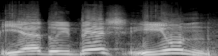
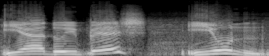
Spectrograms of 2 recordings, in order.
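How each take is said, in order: No difference in how they are said.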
